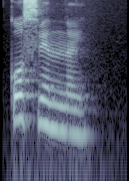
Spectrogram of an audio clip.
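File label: "косвеннӧй", Komi, female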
